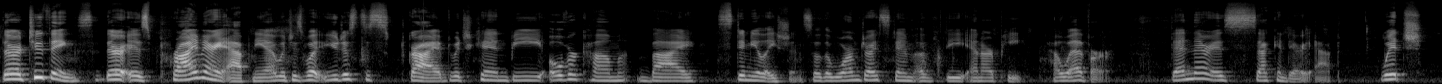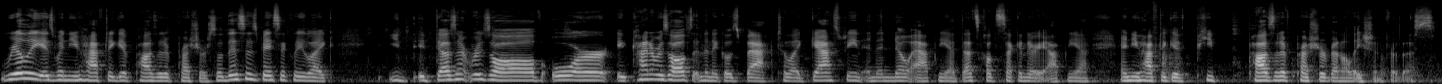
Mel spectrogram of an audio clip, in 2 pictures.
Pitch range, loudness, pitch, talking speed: 165-200 Hz, -26 LUFS, 180 Hz, 175 wpm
